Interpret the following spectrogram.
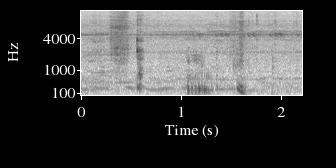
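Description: Three brief, low grunts about half a second apart, each dropping in pitch.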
